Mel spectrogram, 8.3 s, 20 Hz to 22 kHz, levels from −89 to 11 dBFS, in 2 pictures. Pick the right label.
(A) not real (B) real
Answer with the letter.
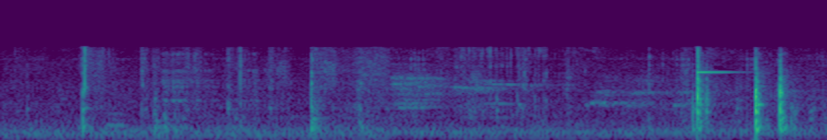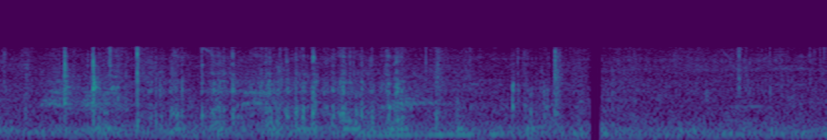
B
